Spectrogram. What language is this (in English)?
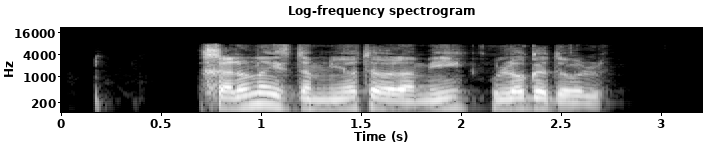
Hebrew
